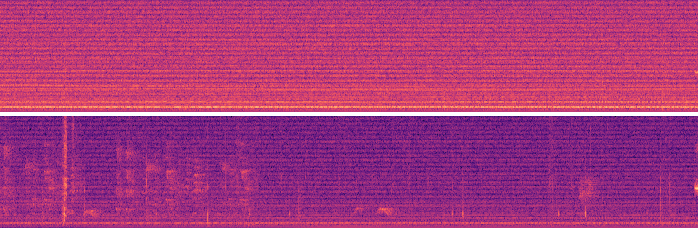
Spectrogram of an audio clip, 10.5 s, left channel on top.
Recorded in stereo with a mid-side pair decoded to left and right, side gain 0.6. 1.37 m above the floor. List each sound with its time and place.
0.0 s a drone: 60° left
